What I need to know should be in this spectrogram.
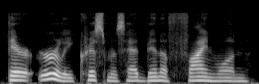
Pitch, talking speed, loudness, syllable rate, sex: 175 Hz, 185 wpm, -17 LUFS, 4.7 syllables/s, female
